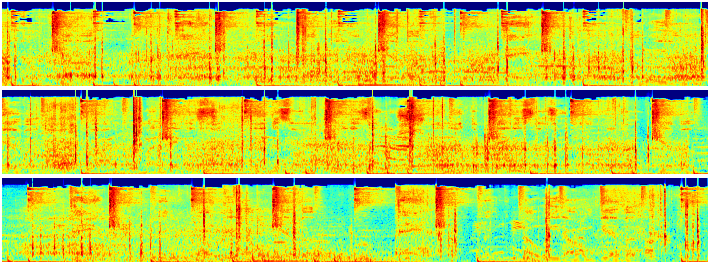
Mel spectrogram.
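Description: Skateboard wheels rolling on concrete with sharp clacks of board pops and landings, over a hip hop beat with a heavy, regular bass line.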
